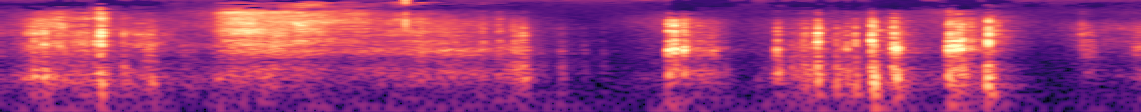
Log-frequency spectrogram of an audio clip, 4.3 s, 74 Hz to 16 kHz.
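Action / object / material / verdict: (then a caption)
scrape / molded paper pulp tray / paper pulp / none. Fingertips of both hands tap and scratch a molded grey paper pulp tray sitting inside an open cardboard box from a Tascam DR-100 mkII unboxing. The first two seconds are a dry, crackly scraping hiss, followed by a quiet pause. Then come nine sharp, papery taps with no ring.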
